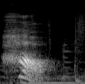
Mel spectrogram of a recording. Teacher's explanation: and when you finish it it's quieter so you have how you can hear that I started off loud and then I end up quieter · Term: tone four, tone 4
